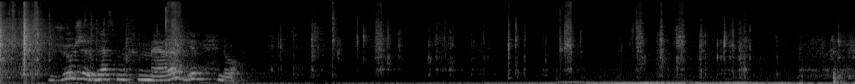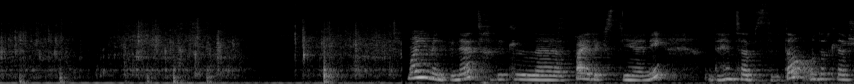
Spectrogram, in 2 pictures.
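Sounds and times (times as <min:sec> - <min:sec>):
packets crinkling: 0:00.0 - 0:12.5
low hum: 0:05.1 - 0:09.7.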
